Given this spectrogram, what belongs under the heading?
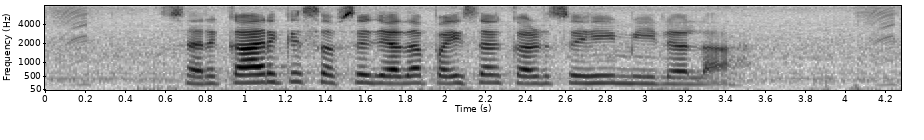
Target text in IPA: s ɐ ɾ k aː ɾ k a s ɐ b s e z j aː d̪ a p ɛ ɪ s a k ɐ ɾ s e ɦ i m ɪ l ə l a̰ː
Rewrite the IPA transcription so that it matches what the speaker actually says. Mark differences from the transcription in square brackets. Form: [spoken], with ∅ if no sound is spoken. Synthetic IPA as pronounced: s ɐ ɾ k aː ɾ k [e] s ɐ b s e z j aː d̪ a p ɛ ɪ s a k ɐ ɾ s e ɦ i m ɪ l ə l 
